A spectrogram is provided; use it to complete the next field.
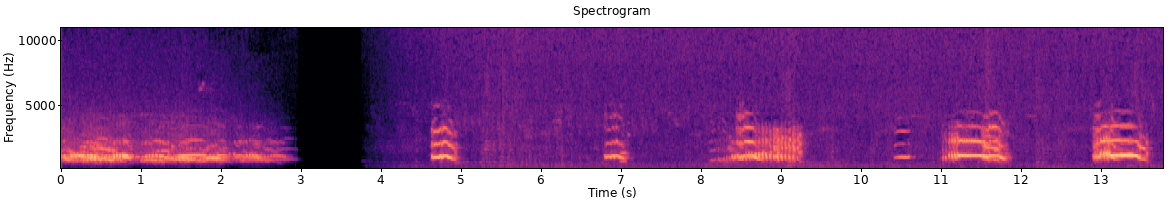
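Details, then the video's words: Crane (Grus) calling: a sustained harsh, rolling burst, a pause, then a series of short trumpeting notes spaced about one to two seconds apart over a low background hum. "Голоса птиц как поёт Журавль (Grus)"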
